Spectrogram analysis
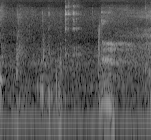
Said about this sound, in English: I'm going to take my first sip of HDT. Get ready for some slurping.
